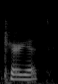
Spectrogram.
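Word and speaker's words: cariad: Carriette. Is that how you pronounce it? Carriette, yeah. Mm. – Means darling, or like dear. It's a, a term of endearment in Welsh.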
